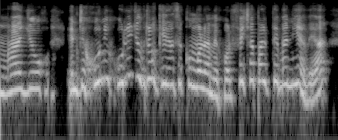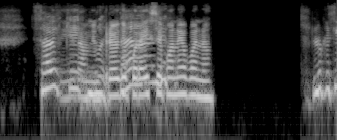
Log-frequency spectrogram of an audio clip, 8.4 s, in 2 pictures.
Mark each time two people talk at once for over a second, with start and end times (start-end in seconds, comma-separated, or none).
4.9-6.5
